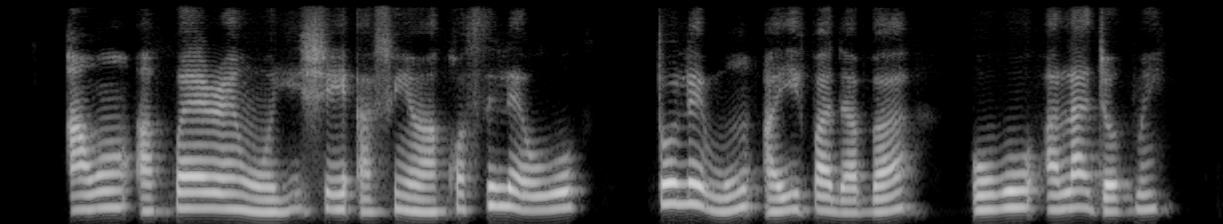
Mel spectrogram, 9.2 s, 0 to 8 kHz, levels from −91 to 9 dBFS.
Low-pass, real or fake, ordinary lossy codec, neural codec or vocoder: 7.2 kHz; fake; none; codec, 24 kHz, 0.9 kbps, DualCodec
